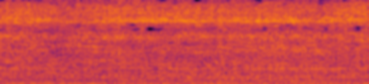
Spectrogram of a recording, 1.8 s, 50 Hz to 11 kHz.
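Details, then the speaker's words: 2003 Chevy Silverado 1500 with a no-crank fault, started by jumping starter relay pin 87 to positive (faulty wiring or neutral safety switch suspected): steady even low rumble, no misses or knocks. Normal idle. "as you can see that's the way you can kinda hack it to get it to start if yours has an issue possibly with some faulty wiring the neutral safety switch"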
